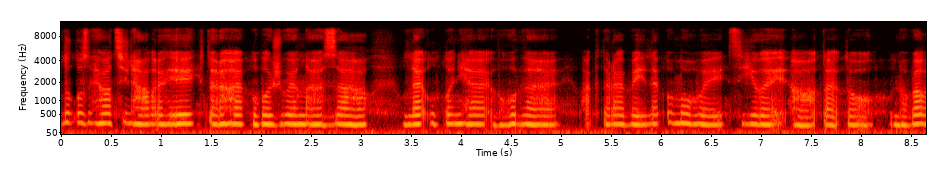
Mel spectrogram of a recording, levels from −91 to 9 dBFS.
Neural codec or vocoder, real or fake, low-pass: autoencoder, 22.05 kHz, a latent of 192 numbers a frame, VITS, trained on many speakers; fake; 9.9 kHz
